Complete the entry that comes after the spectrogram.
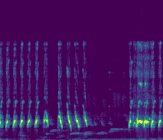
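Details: White-rumped shama delivering lavish song fill: a rhythmic string of sharp chipping notes about eight per second, a short pause with soft low whistles, then a dense burst of bright chatter.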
